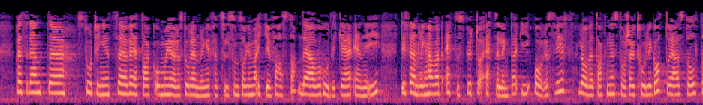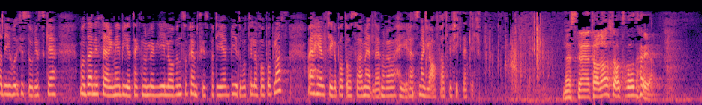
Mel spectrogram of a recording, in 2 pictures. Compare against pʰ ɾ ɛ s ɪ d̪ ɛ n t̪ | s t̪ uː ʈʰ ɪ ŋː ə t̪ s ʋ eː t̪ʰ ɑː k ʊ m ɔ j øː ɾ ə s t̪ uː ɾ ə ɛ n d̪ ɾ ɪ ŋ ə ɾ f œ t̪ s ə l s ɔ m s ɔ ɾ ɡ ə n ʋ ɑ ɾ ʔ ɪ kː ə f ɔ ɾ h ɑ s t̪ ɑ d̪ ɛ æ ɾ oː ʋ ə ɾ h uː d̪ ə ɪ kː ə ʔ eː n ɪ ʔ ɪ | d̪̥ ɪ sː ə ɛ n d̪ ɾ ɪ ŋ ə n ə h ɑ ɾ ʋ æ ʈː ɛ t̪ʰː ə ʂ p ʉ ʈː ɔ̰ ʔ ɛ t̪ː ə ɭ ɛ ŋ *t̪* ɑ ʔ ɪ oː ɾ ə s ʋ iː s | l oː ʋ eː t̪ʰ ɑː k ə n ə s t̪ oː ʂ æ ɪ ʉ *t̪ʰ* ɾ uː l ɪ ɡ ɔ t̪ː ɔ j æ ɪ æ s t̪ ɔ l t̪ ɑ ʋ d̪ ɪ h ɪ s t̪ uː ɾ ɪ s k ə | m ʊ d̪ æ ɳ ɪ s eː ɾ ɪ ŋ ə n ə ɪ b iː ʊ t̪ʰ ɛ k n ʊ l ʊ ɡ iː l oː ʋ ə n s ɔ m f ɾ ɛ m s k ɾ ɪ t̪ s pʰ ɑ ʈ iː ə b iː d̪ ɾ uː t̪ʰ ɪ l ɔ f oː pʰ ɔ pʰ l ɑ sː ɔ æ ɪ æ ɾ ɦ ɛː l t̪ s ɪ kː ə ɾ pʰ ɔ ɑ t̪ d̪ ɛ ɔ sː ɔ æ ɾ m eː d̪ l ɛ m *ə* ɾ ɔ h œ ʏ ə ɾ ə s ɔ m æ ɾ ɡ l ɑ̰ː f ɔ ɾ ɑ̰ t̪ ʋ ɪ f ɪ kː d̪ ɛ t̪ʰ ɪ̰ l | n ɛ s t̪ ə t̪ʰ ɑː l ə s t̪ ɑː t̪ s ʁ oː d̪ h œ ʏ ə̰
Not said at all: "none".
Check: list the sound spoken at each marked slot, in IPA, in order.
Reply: t̪, t̪ʰ, ə

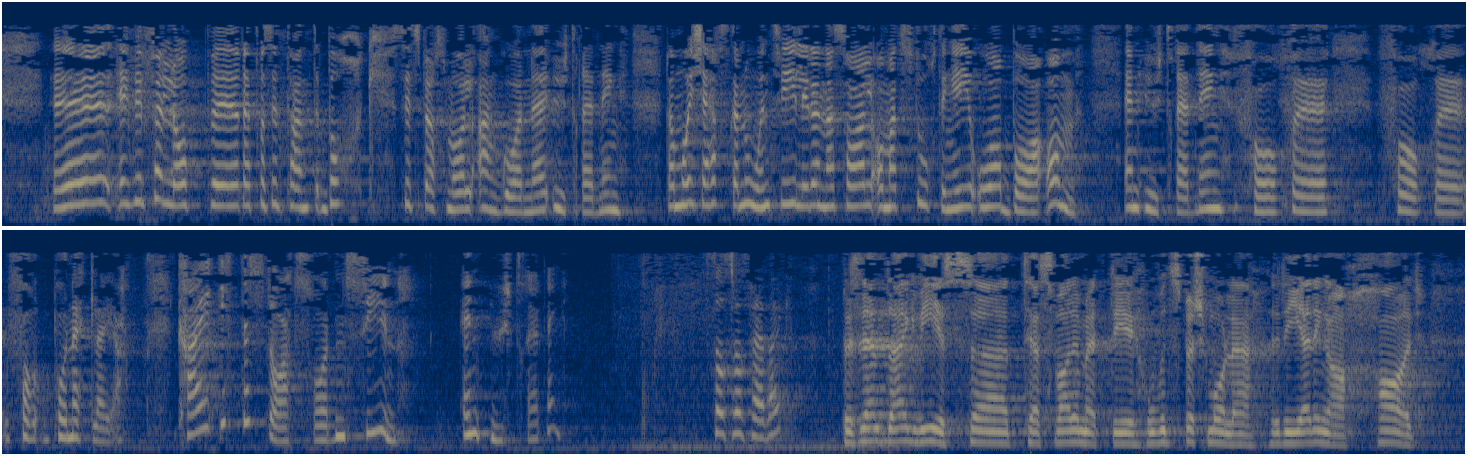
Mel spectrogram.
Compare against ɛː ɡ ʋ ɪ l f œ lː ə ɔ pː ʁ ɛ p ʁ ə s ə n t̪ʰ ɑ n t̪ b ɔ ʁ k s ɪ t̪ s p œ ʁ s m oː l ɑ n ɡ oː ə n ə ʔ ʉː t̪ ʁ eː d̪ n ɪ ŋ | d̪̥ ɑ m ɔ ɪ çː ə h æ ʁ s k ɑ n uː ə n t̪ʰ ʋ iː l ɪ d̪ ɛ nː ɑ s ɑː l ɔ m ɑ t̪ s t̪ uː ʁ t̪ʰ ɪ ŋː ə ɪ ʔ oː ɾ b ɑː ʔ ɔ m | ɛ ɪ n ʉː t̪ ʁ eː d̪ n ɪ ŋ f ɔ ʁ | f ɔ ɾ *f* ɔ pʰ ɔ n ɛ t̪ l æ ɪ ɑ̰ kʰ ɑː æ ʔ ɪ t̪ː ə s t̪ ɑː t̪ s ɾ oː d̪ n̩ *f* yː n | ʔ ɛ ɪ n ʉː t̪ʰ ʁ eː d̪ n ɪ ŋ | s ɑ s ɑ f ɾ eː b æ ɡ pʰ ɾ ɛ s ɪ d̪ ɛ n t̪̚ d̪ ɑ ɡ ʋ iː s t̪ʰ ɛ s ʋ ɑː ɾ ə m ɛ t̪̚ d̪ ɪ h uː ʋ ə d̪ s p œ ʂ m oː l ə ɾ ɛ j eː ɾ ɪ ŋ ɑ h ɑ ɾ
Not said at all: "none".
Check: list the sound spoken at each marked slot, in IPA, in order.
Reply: f, s

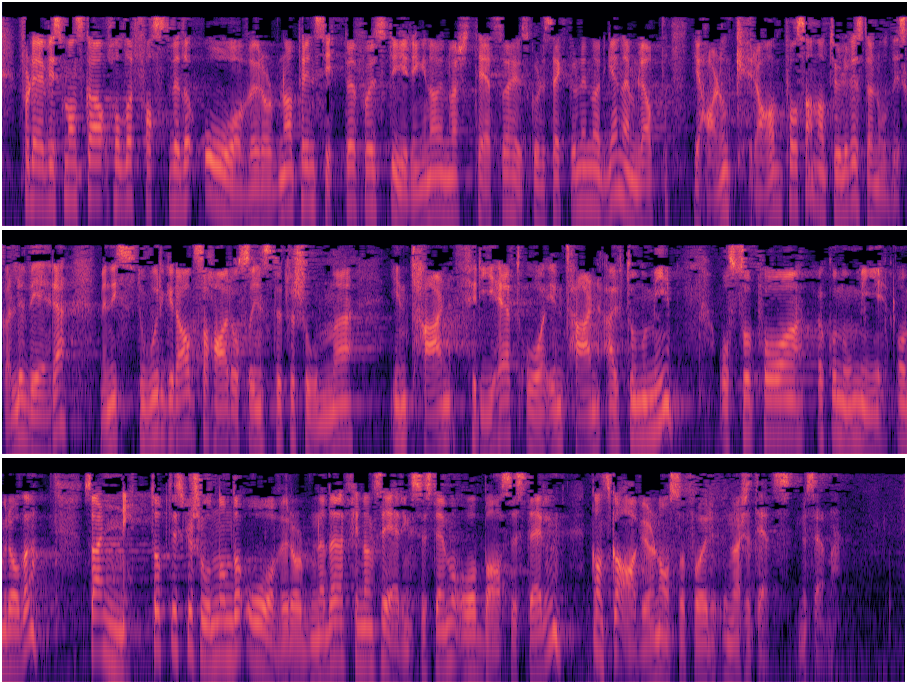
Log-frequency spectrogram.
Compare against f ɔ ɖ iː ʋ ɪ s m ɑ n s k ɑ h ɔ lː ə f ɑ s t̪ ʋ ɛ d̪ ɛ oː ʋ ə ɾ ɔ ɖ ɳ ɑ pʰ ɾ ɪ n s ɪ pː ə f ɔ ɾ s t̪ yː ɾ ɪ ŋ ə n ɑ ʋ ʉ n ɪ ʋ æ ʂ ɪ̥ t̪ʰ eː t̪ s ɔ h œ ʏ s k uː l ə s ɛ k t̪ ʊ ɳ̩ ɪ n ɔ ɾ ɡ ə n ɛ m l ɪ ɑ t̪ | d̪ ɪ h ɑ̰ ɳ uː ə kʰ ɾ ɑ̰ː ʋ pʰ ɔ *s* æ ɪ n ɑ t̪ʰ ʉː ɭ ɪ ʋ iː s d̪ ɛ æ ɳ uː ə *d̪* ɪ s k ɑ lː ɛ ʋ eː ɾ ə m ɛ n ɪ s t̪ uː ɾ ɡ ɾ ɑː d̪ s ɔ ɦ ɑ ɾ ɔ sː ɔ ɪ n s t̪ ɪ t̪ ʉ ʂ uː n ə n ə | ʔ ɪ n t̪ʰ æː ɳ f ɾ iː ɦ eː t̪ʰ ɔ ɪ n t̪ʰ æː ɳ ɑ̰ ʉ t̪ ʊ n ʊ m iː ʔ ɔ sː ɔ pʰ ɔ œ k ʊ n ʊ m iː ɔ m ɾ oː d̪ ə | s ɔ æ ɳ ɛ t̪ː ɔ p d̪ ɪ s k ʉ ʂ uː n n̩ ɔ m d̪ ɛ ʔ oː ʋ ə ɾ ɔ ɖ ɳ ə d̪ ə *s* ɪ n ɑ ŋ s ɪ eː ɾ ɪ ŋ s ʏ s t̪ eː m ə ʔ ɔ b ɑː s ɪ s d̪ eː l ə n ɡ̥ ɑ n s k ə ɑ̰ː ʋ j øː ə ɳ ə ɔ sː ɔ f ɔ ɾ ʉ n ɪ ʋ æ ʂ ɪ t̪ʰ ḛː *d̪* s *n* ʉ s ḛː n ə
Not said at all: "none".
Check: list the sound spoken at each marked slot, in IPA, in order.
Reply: s, d̪, f, t̪, m

